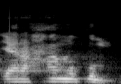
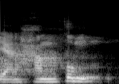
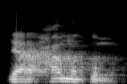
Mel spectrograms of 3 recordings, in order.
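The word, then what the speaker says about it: يرحمكم: Dadi sing luwih utama membacanya adalah lafad yarhamukum. Ya ora kok yarhamkum yarhamukum.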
